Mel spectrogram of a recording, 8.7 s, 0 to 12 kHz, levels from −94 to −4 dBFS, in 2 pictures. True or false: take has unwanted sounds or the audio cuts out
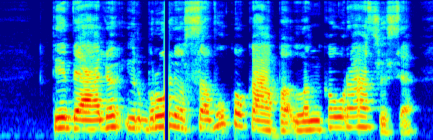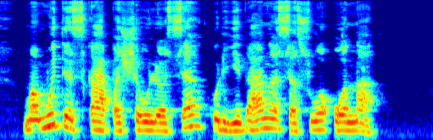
true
